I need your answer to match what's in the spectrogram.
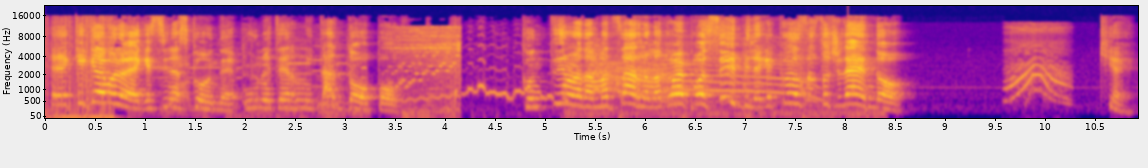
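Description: A man voicing an excitable, dramatic little boy who squeals, shouts and sings out, in a gaming reaction video with game music behind. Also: extremely high pitch, unhurried, long pauses. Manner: squealing, shouting and sing-song outbursts. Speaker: YouTuber.

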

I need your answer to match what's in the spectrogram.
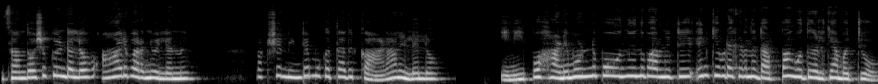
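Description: A woman's voice: extremely high pitch, expressive, fast talker, dark tone, muffled recording, pitched above the performer's own voice. A woman voicing a sulky, scheming young bride who fakes illness with dramatic whining complaints. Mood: sulky teasing.

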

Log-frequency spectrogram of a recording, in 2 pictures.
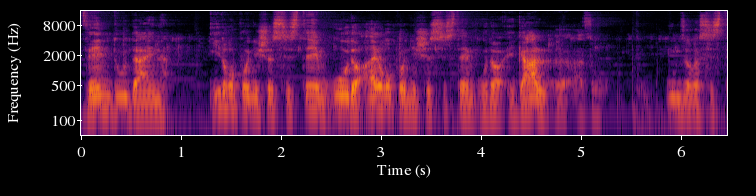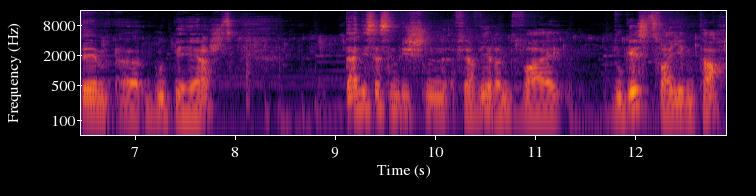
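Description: A Frenchman in his thirties speaks German with a French accent as an invited expert, explaining things patiently with many hesitations and fillers in an interview chat. His voice is medium-pitched, fairly even, unhurried, and slightly rough, with faint music behind. The setting is a bright office room with plants.

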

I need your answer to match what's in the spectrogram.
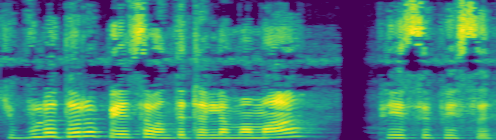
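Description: Woman doing a very high, hurt cartoon wife. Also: normal speed, fairly bright tone. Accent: Tirunelveli Tamil. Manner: reproachful, pleading with her husband. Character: hurt young wife, tearful and defiant. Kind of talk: cartoon voice acting.

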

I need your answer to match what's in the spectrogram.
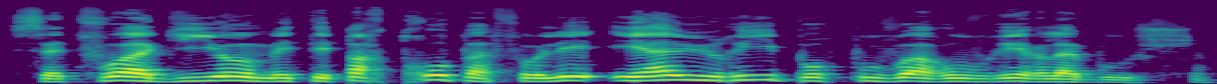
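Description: An audiobook narrator reading a children's novel in an expressive, dramatic way. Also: medium pitch, moderate pace. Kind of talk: scripted storybook narration.

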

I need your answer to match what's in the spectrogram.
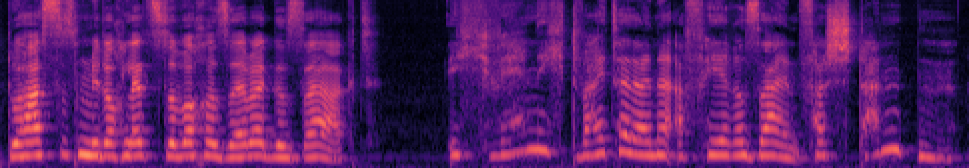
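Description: A woman's voice: fairly high pitch, flat delivery, normal speed, clean tone, natural voice. A woman voicing an exasperated young witch in an audiobook, speaking in a snappy, indignant way. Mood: irritated. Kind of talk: audiobook character voice.

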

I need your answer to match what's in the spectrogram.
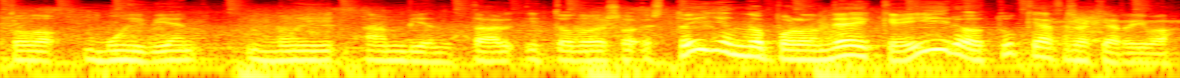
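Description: Spanish-accented man, wry joking game streamer, mid-range voice, loose rambling delivery, soft music behind. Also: mid-range voice, expressive, moderate pace. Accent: Spain. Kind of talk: casual live gameplay commentary. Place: indoors, streaming setup. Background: game music and effects.

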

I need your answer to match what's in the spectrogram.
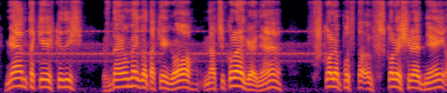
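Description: A man filming himself while mockingly bantering with a police officer outside a station at night, teasing and theatrical, calling out names. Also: fairly high pitch. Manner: teasing, theatrical, calls out names in drawn-out shouts. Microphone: handheld camera.

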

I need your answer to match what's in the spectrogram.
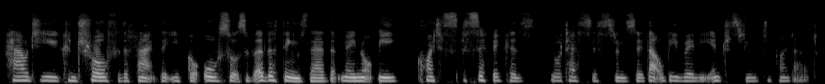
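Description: A soft-spoken woman asking an unscripted question at a scientific conference in a quiet, gentle way. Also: low-pitched, level tone, brisk, hardly any pauses, slightly rough.

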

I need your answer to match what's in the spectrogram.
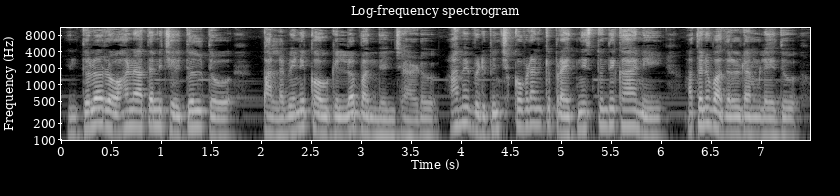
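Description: A storyteller giving scripted story narration in a steady read-aloud delivery. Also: medium pitch.

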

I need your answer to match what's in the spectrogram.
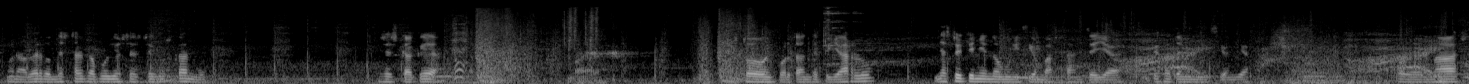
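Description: A young Spanish man with a Spain accent talks through his gameplay, cursing freely and shouting out in excitement. His voice has a gravelly, fry-laden edge at a middling pitch. Game music plays clearly behind him. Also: moderate pace, pauses often, poor audio. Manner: swears often, excitable exclamations. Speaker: gameplay commentator. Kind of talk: casual gameplay commentary.

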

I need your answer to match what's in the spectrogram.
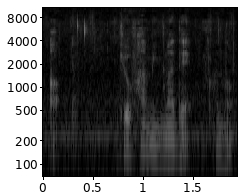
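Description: Here the same dog-owning vlogger talks through his horse race predictions with his pets, coaxing and playful in a casual home chat. His voice sits low with fairly even intonation and a fairly quick delivery, over background noise.

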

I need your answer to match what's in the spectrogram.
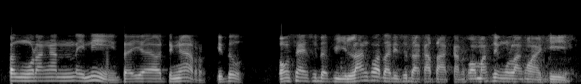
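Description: A man's voice: mid-range voice, brisk, a little hiss or hum. Mocking man on a tinny phone line. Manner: mocking, argumentative, lecturing. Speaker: debtor on a phone call with a collector. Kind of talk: recorded phone argument. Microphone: phone call.

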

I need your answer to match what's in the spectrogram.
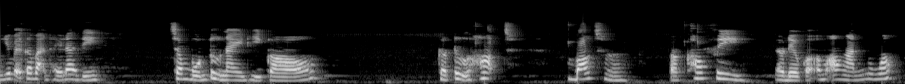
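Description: An English teacher with a slightly husky, medium-pitched voice patiently guides students through a pronunciation lesson, often checking in with quick questions. The recording sounds dull and lo-fi.

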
